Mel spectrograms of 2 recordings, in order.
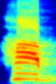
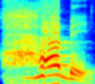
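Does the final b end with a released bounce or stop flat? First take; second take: flat; bounced. First: The final b stops flat without a bounce. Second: The final b is released with a bounce. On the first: The speaker calls it wrong. "হাব বললে ভুল হয়ে যাবে" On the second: The speaker calls it right. "কলকলা হরফটি নিচের দিকে ধাক্কা দিয়ে পড়তে হবে"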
